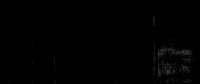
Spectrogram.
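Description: Near silence: room tone, with two faint clicks under a second in and a short faint breath near the end.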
